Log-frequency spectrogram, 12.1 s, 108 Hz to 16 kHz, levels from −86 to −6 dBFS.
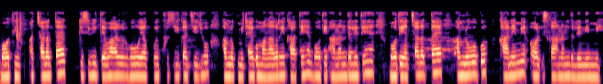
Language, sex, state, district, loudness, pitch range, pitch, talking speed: Hindi, female, Bihar, Kishanganj, -17 LUFS, 175-190 Hz, 180 Hz, 210 wpm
